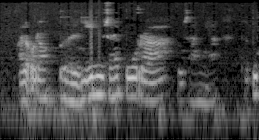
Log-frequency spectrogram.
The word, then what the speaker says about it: pura: Kalau orang Bali ini misalnya pura tulisannya, tapi kalau orang Bali bacanya puro ya.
